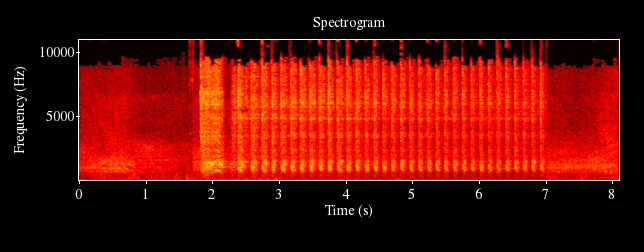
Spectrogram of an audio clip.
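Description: Starter churns steadily at almost four compressions a second for about five seconds, but it never catches; air trapped in the injection lines.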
